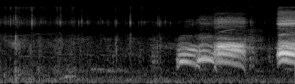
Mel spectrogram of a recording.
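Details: Crow giving harsh, loud caws in the final second and a half, a pair of stacked, slightly falling calls followed by a sharp burst, after a quieter stretch of faint background noise.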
